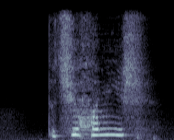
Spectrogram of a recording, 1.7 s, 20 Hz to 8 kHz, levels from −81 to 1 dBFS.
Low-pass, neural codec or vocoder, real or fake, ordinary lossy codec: 7.2 kHz; codec, 16 kHz, 0.4 kbps, LongCat-Audio-Codec; fake; none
